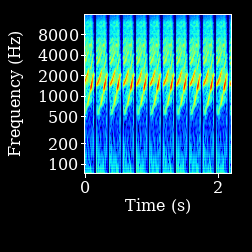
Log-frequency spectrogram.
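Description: Cartoon sound effect of balls popping up out of a toy's holes: a rapid, even run of short rising pops, about seven a second.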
